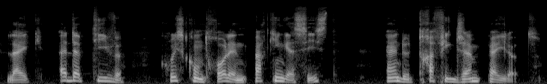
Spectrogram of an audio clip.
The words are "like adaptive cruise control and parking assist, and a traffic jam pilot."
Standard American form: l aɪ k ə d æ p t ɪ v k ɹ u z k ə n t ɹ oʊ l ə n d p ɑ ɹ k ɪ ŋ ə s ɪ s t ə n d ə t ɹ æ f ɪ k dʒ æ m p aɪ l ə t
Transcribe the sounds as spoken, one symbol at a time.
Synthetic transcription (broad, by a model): l aɪ k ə d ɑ p t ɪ v k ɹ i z k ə t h oʊ l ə n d p ɑ ɹ k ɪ ŋ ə s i s t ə d ə t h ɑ f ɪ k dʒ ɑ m p aɪ l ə t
